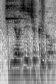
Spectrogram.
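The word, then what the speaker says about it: 四字熟語: Attends, tu peux le prononcer comment tu dis? Yojijukugo.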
